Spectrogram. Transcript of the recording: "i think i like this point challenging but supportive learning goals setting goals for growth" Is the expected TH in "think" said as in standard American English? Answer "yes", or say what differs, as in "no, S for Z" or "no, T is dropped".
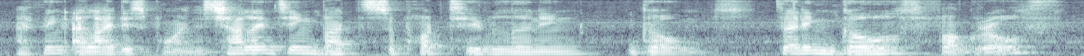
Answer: yes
